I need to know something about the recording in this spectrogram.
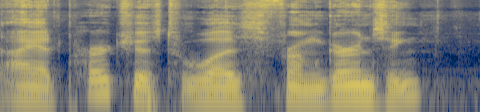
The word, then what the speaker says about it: Guernsey: And that first coin that I had purchased was from Guernsey, like this one.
